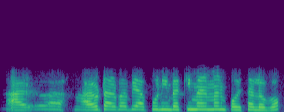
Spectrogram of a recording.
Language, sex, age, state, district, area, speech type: Assamese, female, 18-30, Assam, Kamrup Metropolitan, urban, conversation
